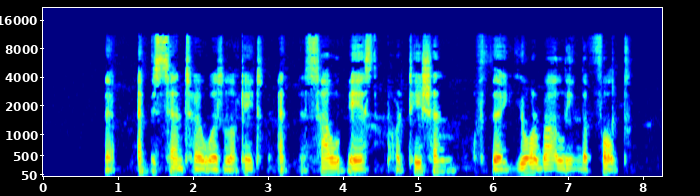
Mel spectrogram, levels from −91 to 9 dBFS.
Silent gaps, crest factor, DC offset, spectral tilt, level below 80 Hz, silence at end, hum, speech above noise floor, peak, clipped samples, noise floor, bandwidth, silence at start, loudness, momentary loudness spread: none; 22 dB; under 0.1%; -2.5 dB/octave; -72 dBFS; 0.45 s; none; 55 dB; -4 dBFS; under 0.1%; -79 dBFS; 11.5 kHz; 0.85 s; -23 LUFS; 10 LU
